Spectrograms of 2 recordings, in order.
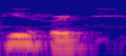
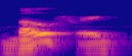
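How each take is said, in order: First: The first syllable sounds like 'byoo'. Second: The first syllable sounds like 'bo'. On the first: The speaker calls it wrong. "not Buford" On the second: The speaker calls it right. "I'm going to try and say this correctly"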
